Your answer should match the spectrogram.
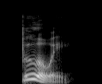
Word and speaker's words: buoy: So that gives us something like buoy, which is very close to the modern American pronunciation of buoy. The important thing about this triphthong, though, is that it means that the U is pronounced as a vowel, U, and not as a consonant W sound, W, as Walker and that American school book had suggested.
